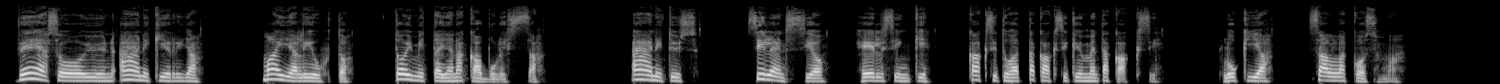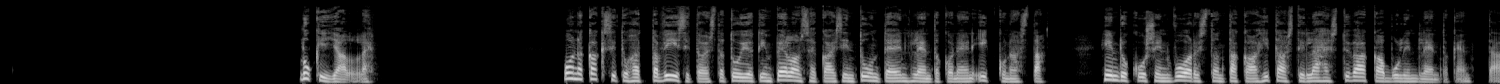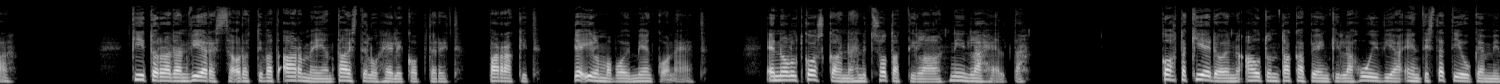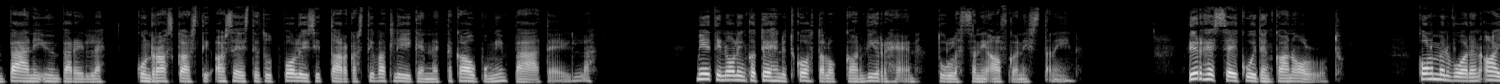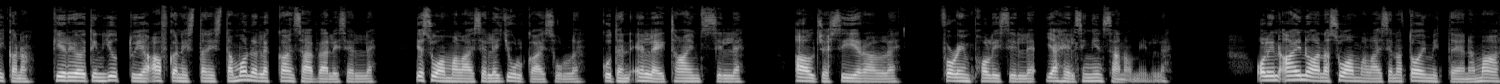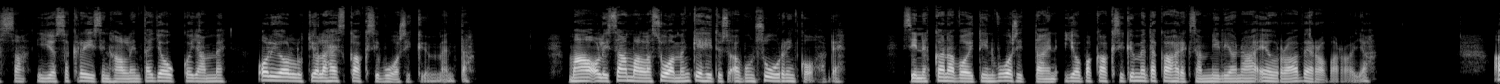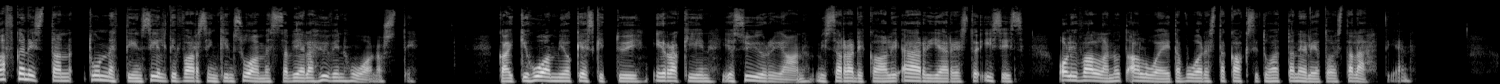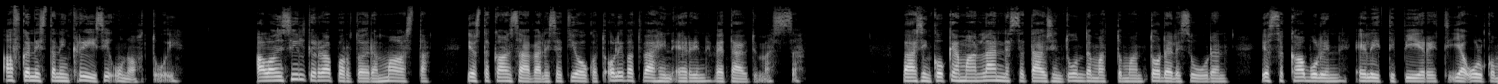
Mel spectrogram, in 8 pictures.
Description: Toimittajana Kabulissa – Ljudbok – Laddas ner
